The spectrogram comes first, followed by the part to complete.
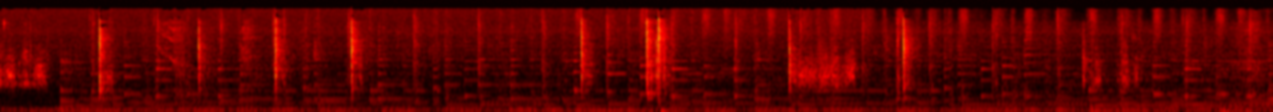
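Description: Soft background music with sustained low notes, with a metal spoon clinking and scraping against a ceramic bowl as a thick yogurt and sour cream mixture is stirred: sharp clinks at irregular intervals, roughly a second apart.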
